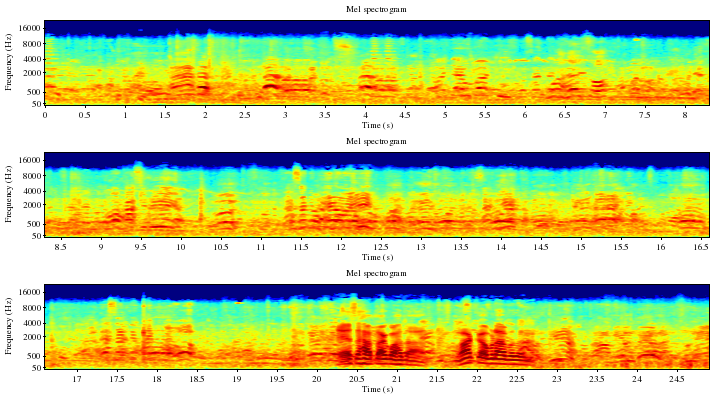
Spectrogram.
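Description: Several men talk and call out outdoors.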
